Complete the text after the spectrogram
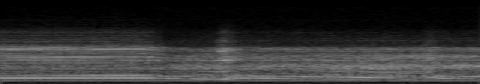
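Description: A car engine drops in pitch as the car slows for a bend.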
